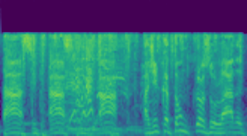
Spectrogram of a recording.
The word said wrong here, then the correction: enclausurado: Como é que fala encrausulado? – Encrausurado? – Não consegue, né? – Ô, seu Val, me deixa em paz, bicho. – Não consegue, né? – Consigo, senhor. É enclausurado.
